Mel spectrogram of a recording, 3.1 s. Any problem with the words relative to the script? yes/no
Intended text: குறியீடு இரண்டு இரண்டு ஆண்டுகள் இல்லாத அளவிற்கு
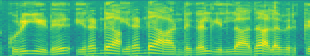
no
